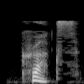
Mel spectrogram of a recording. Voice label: "Crux" English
